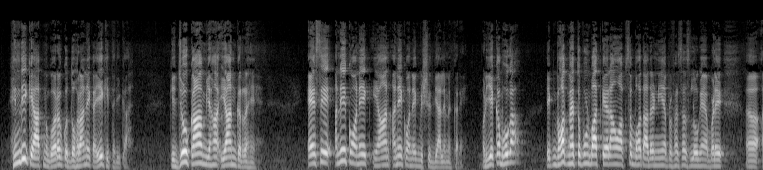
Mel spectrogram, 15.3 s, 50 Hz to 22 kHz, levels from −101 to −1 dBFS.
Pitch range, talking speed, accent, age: 145-205 Hz, 200 wpm, Indian, 40-59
